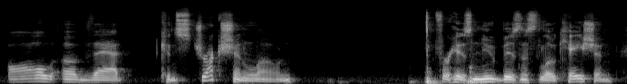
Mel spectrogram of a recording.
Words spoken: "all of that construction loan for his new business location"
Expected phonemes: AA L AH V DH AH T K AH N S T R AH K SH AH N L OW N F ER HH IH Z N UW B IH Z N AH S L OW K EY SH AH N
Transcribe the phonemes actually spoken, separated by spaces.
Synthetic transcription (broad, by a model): AA L AH V DH AH T K AH N S T R AH K SH AH N L OW N F ER IH Z N UW B IH Z N AH S L OW K EY SH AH N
